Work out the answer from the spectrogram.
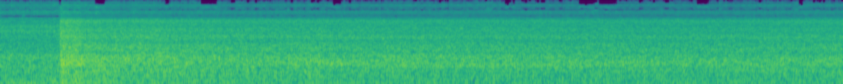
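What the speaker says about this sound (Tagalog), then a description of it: "bigla pong bumuhos ang malakas na ulan" Heavy rain pours down in a dense, steady roar of broadband hiss with no break, loud and close.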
